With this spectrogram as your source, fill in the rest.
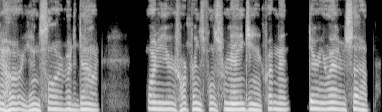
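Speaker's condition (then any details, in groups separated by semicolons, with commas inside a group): Parkinson's disease; deep brain stimulators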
